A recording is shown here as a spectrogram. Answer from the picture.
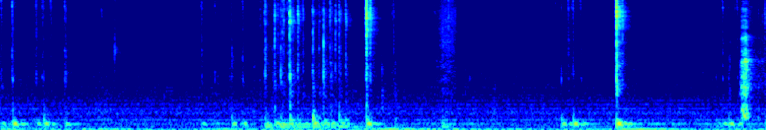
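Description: Computer keyboard being typed on, faintly, in short runs of keystrokes, with a denser flurry about four seconds in and two sharper key strikes near five and eight seconds.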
